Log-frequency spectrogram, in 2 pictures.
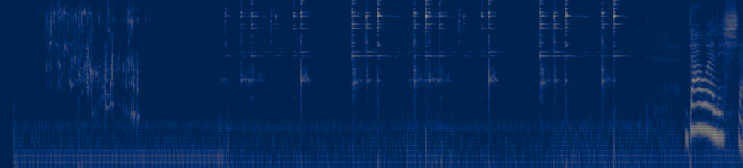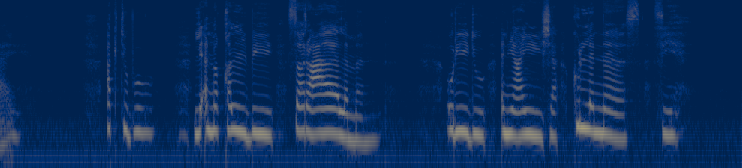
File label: Arabic; Ibtisam Barakat; Tea Invitation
